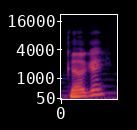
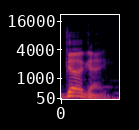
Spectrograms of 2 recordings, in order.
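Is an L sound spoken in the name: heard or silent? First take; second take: silent; silent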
